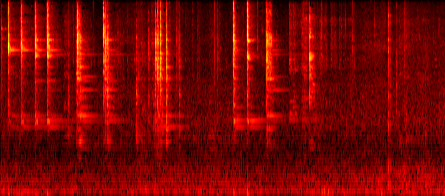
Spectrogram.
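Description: Steel spanner clinking against the exhaust-pipe flange bolts of a power tiller's engine as they are worked loose by hand: irregular metallic clinks, each with a short ring.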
